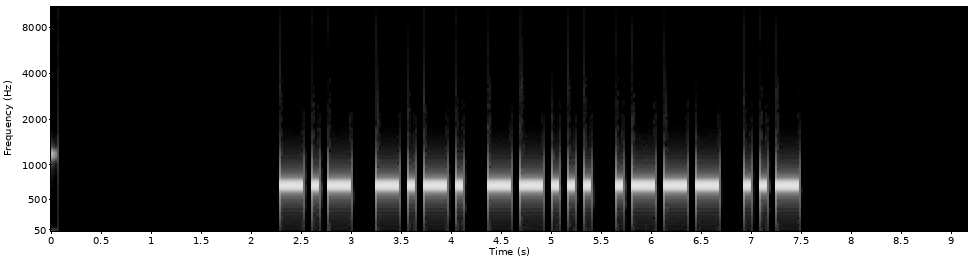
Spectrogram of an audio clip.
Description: Morse code, heard as a keyed tone, about 15 wpm, 700 Hz. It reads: KC7JU
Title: USA Call Signs - 5 Characters - Repeated 2x - 15wpm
